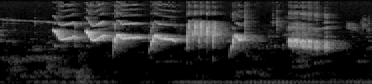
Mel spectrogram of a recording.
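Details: Short burst from a freshly moulted Cililin orange-headed thrush: a quick series of downward-sliding whistled notes, then a rasping buzzy note and a final trill, clear and open in tone, with faint low background hum.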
